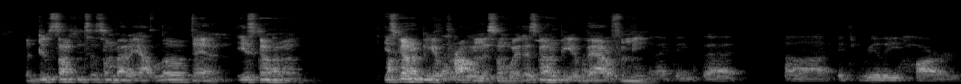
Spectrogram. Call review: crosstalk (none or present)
present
